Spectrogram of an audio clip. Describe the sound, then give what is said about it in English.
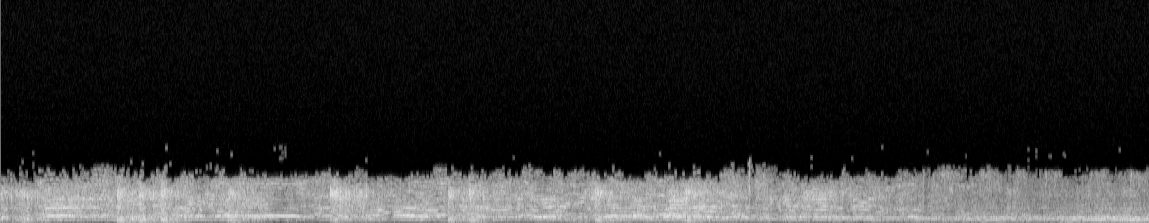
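A volley of rifle gunfire in a Lone Ranger radio drama battle scene, as pioneers shoot at a charging horde. Many sharp cracks and thuds ring out in an irregular series over continuous crowd chatter and voices. “The first volley from the white men sent a dozen spilling from the saddles, but the rest charged on.”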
